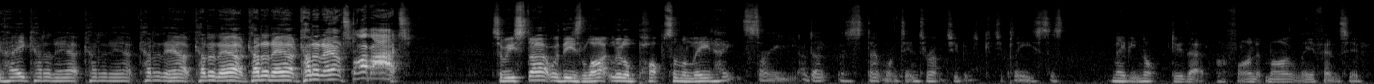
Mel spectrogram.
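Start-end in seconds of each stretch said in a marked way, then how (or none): 0.1-4.1 nagging to shouting. Retold or imitated. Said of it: "this nagging thing with the lead". 7.2-13.6 soft, fast, timid apology; very polite murmur. Acted. Dog voiced as overly polite.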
